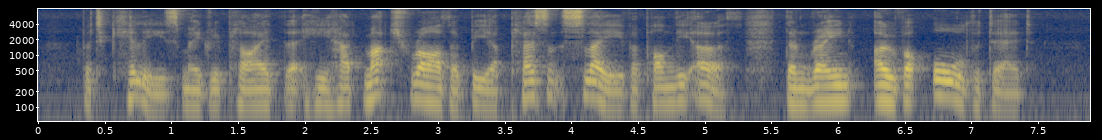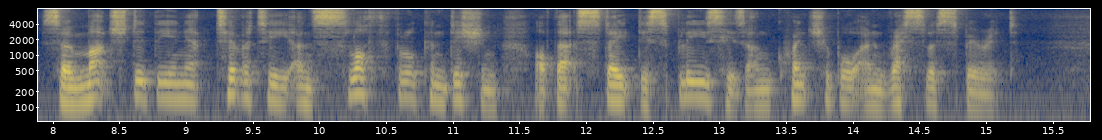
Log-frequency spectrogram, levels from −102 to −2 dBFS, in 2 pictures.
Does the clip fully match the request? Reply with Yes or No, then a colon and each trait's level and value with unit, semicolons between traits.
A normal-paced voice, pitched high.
No: average, 150 wpm; low, 125 Hz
